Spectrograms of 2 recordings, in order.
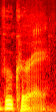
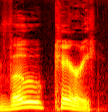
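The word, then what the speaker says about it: Vieux Carré: the most storied cocktail is the Vucare. – I'm glad that you pronounced that for me, because when I was reading it, I'm thinking, I wonder how you say that, Vocari. – Yes. Well, good try.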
